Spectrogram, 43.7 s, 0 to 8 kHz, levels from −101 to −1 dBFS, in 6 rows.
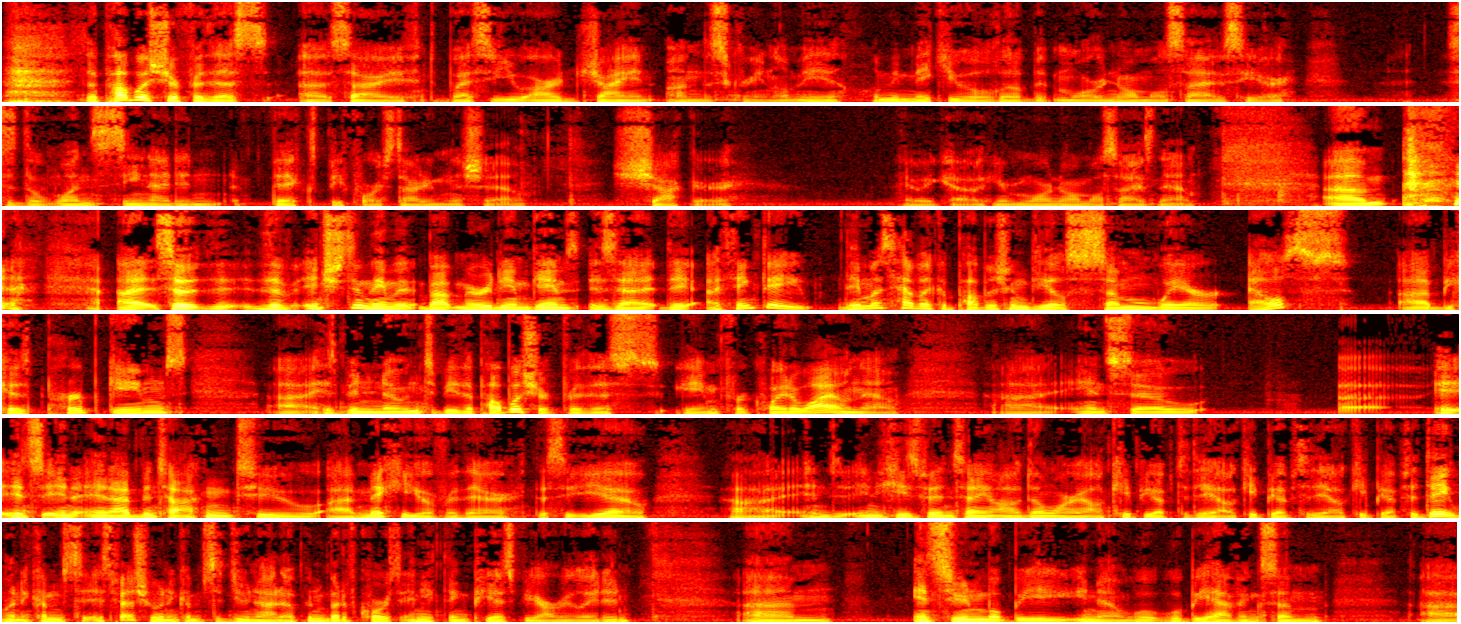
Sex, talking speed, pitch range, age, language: male, 230 wpm, 90-115 Hz, 30-49, English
